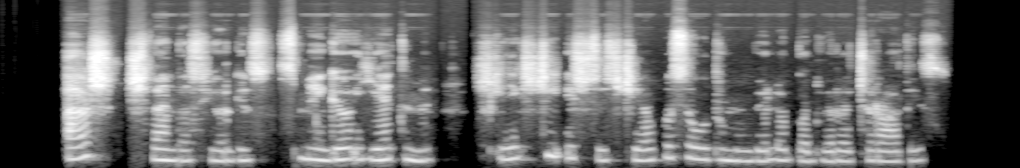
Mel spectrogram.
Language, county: Lithuanian, Vilnius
